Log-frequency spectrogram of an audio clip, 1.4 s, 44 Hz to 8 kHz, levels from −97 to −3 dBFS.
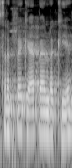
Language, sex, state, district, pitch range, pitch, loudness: Hindi, male, Chhattisgarh, Bilaspur, 120-130 Hz, 125 Hz, -22 LUFS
